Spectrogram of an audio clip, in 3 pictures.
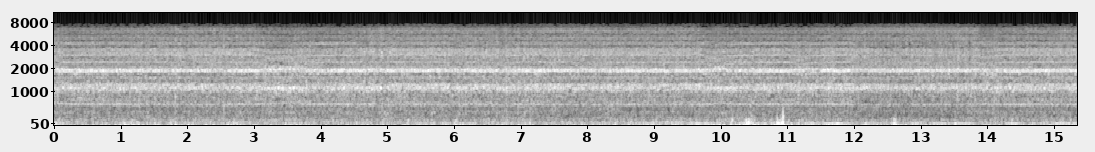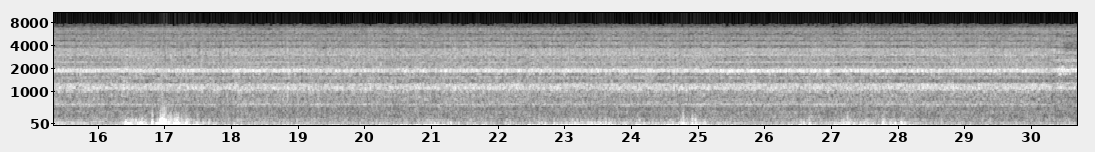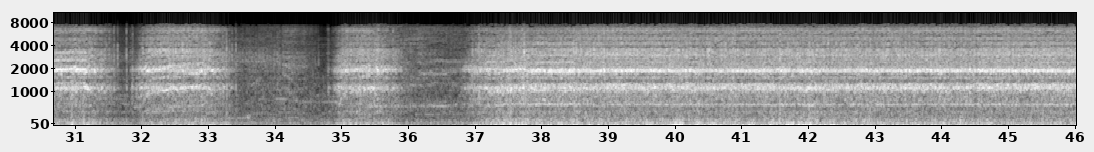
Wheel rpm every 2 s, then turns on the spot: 160, 160, 160, 160, 160, 160, 160, 160, 160, 160, 160, 160, 160, 160, 160, 120, 70, 40, 60, 160, 160, 160, 160.
none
